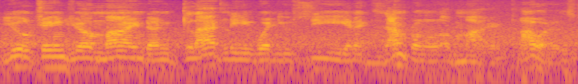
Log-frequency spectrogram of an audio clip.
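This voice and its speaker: An actor playing an ancient evil ghost in pulp radio melodrama, slow, grandiose and menacing. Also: male voice, low-pitched, fairly even intonation. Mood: commanding, ominous. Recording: distant mic with loud humming noise.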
